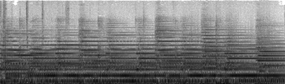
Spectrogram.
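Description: Church bells ring out a melody, striking notes one after another in a steady rhythm with long ringing overtones that blend together. Loud and continuous, with no voices.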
